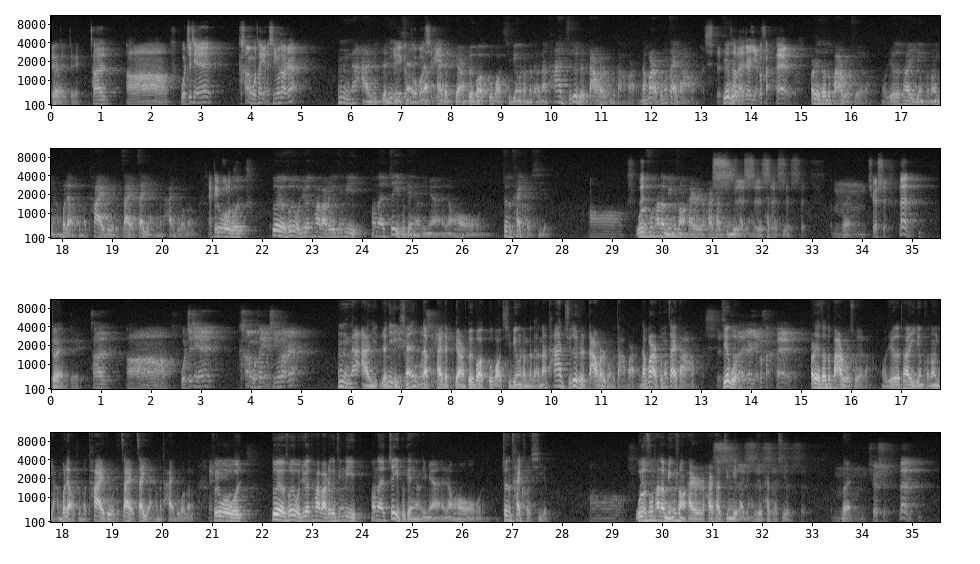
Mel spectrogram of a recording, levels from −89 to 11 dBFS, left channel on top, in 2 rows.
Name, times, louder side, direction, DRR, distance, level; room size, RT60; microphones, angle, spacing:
voice 1, 0.0-1.2 1.5-3.2 3.8-5.1 6.8-7.8 12.3-12.8 13.1-14.9 20.9-21.5 28.5-29.7 31.0-32.9 33.4-35.2, left 5 dB, 45° left, 7 dB, 0.6 m, -29 dB
voice 2, 5.7-12.9 13.4-13.8 15.2-16.3 16.6-20.6 21.0-21.6 22.2-23.9 24.2-26.4 26.8-27.7 29.5-32.6 33.6-33.8, right 6 dB, 75° right, 12 dB, 0.5 m, -22 dB
6.4 x 5.9 x 6.3 m, 0.89 s
head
